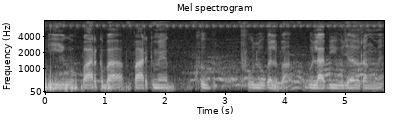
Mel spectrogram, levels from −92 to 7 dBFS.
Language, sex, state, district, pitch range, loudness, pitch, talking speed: Bhojpuri, male, Bihar, East Champaran, 105-110 Hz, -23 LUFS, 105 Hz, 150 wpm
